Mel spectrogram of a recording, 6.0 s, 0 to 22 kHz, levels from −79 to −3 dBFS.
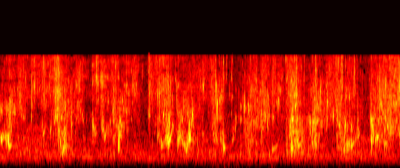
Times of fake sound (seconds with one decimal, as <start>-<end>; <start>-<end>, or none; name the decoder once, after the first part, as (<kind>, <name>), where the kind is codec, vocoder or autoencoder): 1.1-2.0 (vocoder, HiFi-GAN)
